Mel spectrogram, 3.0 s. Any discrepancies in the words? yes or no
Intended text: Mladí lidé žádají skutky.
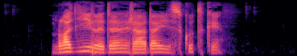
no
